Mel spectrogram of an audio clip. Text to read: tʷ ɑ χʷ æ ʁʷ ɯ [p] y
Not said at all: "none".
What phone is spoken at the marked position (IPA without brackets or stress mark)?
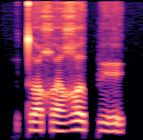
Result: p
